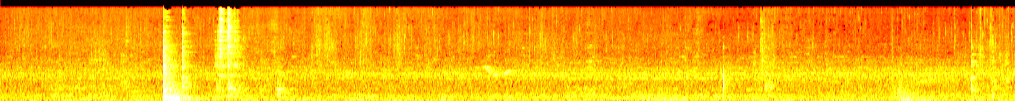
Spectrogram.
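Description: A glass pan lid set down with two loud clanks about two and a half seconds in. This is followed by a wooden spatula stirring and scraping a thick liver and vegetable stew in a nonstick pan, with a few light knocks as portions are spooned onto a plate near the end.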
